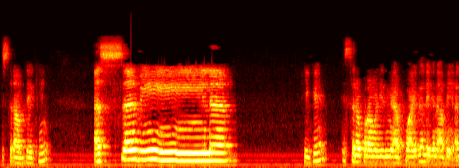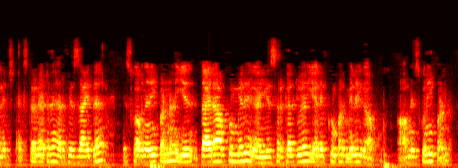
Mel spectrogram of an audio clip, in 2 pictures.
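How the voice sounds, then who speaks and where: A man with an Urdu accent teaches Quran reading, his voice slightly high and gravelly as he explains patiently and repeats each word slowly. The sound is dull and lo-fi, with echo from the room. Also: fairly even intonation, darkish tone. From Pakistan. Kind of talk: online recitation lesson.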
